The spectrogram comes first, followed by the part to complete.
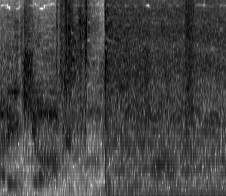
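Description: A break in a bass-heavy electronic song: the low bass drops out for about a second while mechanical clicks and creaks and a short voice sample play. The steady bass and a held tone come back in about a second in.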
